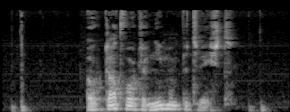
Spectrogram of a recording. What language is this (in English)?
Dutch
